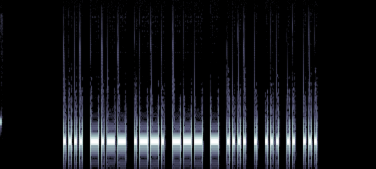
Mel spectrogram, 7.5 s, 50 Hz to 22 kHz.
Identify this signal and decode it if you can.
Morse code, heard as a keyed tone, about 22 wpm, 700 Hz. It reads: HYPOTHESIS
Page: morse-code-ninja-practice-22wpm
